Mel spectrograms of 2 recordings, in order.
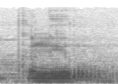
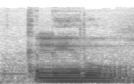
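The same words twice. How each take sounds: No difference in how they are said.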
